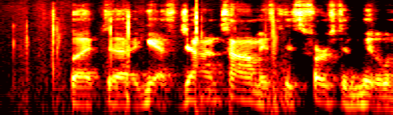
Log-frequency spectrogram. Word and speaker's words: John Tom: They were Southern from Mississippi, so they pronounced it Joan Tone. But yes, John Tom is his first and middle name.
